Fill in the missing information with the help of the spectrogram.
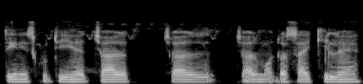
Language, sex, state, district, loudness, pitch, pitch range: Hindi, male, Chhattisgarh, Raigarh, -20 LUFS, 115 Hz, 110-120 Hz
